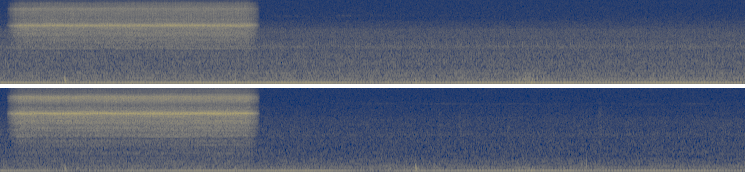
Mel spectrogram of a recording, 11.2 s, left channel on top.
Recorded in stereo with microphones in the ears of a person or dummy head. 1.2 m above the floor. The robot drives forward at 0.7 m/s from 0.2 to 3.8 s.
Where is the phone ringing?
No phone ringing in this recording.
